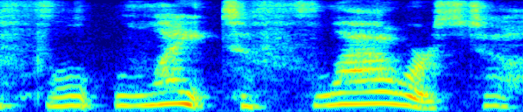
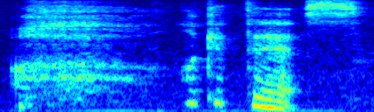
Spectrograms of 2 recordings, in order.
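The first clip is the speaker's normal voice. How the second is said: stunned whisper; 11 dB quieter than usual. Real, not acted. Stunned by a panel.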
